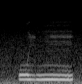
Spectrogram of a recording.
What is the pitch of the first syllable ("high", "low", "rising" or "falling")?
low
